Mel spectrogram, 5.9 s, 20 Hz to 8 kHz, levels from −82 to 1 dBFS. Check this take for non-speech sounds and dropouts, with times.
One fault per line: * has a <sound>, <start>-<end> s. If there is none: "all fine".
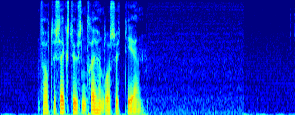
all fine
